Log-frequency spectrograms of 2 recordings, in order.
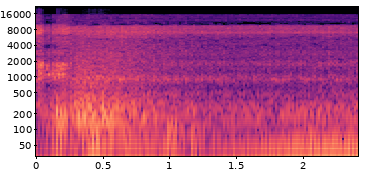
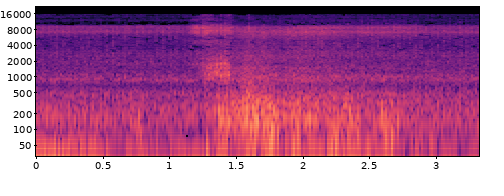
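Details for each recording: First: Carburetor with a very small idle jet, idle mixture screw closed back one turn: short clip of a steady, even idle after a throttle blip, settling with no hunting or stumbling and no drop on throttle release; mixture set right. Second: Carburetor with a very small idle jet, idle mixture screw turned in too far: idle sags and surges about every three seconds, uneven and near stalling; idle mixture too lean.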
